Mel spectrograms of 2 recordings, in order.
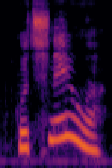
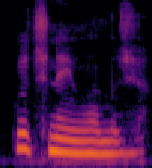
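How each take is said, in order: First: High, sharp disbelieving echo; mother mocking the daughter's denial, incredulous. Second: Low, sulky mumble; sulky daughter, low and short; sulky reply. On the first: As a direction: throw the words back at her in disbelief. Mother echoes daughter's words. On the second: Acted. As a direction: brush it off with a pout. Aaro sulking at dinner.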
